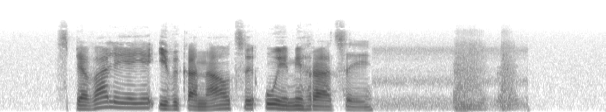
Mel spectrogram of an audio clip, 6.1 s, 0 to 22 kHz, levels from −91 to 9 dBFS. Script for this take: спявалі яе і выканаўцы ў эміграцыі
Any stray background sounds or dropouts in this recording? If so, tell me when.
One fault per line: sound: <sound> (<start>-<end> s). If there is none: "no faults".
sound: throat clearing (4.5-5.2 s)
